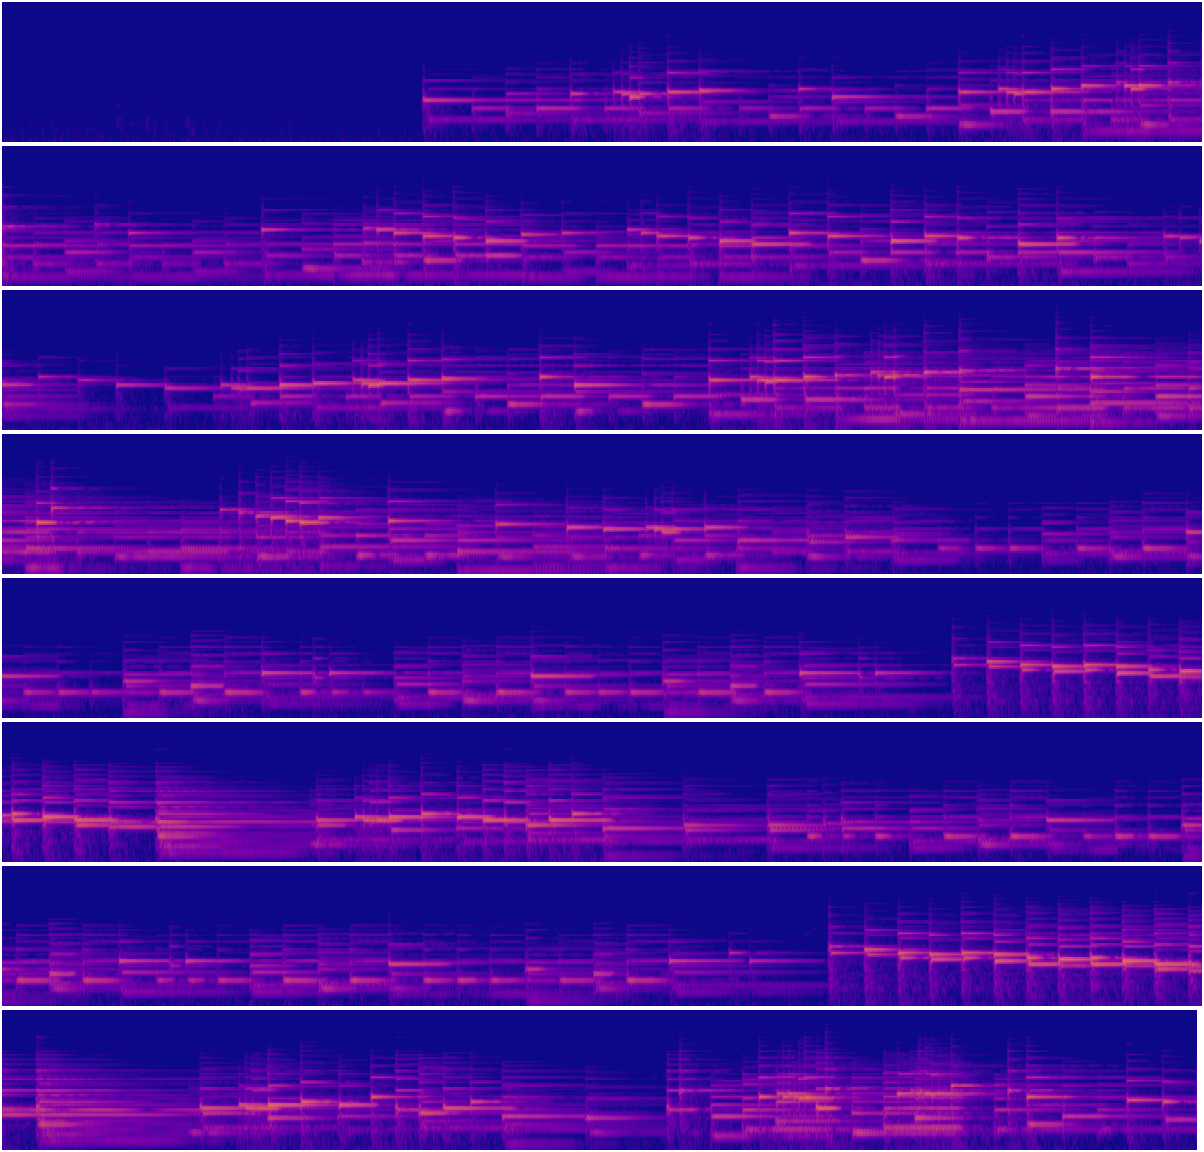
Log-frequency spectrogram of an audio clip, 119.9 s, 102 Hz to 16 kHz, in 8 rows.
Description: Позвольте внести свою лепту  В.А. Моцарт "Piano Sonata in F major, KV 332 II. Adagio", но с вопросом.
